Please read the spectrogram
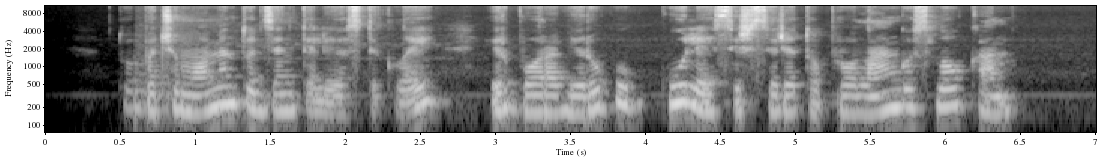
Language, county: Lithuanian, Marijampolė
